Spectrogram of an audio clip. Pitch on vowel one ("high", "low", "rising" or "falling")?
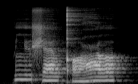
high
